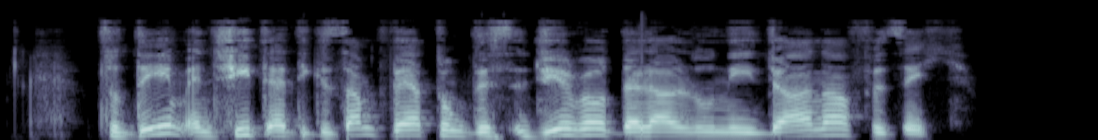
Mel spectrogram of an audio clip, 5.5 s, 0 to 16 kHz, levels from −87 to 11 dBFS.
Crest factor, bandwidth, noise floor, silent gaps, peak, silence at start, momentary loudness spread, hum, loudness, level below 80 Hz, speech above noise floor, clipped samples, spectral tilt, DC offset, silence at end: 14 dB; 9.4 kHz; -40 dBFS; none; 0 dBFS; 0.5 s; 7 LU; none; -14 LUFS; -54 dBFS; 27 dB; under 0.1%; -5.5 dB/octave; under 0.1%; 0.85 s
